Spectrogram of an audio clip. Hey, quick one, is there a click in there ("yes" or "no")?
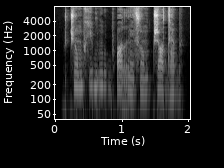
no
